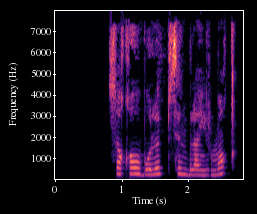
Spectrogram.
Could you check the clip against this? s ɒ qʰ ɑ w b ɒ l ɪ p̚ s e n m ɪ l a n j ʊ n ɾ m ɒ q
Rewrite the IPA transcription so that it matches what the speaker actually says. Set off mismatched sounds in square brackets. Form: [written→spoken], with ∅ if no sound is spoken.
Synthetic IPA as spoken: s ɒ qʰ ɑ w b [ɒ→o] l ɪ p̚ s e n [m→b] ɪ l a n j ʊ [n→∅] ɾ m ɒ q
